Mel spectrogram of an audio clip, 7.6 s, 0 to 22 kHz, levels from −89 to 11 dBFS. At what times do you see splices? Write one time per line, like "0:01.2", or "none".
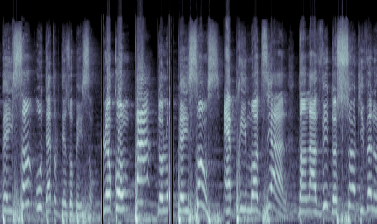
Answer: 0:01.9
0:03.0
0:04.3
